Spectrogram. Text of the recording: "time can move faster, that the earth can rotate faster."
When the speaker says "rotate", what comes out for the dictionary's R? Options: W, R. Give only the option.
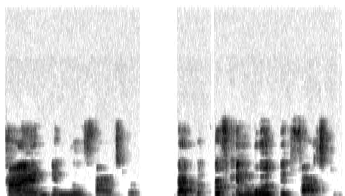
W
